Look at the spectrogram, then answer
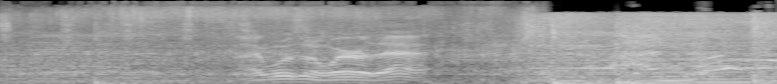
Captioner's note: skate board falls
